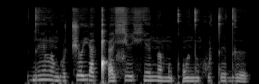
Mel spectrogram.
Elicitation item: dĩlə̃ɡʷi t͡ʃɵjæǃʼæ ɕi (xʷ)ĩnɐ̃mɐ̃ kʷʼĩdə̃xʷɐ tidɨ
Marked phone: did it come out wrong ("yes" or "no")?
yes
